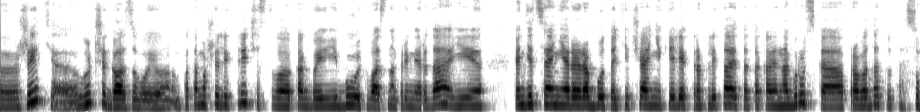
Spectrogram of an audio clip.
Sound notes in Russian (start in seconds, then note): none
